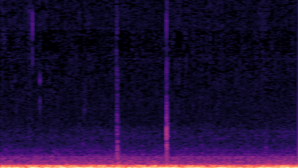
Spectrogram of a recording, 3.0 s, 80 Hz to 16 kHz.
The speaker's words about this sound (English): I'm a couple hours in to my 8.5-hour drive home today.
